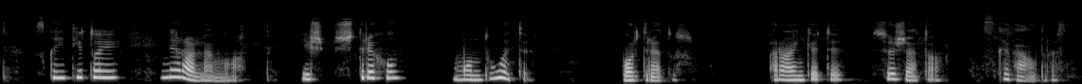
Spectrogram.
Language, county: Lithuanian, Vilnius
